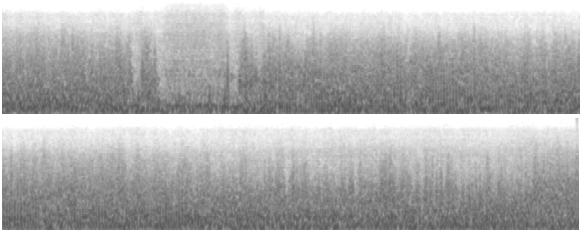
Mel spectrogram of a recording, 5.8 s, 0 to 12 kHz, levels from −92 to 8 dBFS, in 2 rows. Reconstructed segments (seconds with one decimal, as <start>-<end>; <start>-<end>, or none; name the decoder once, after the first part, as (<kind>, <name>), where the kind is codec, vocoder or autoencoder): 1.0-3.9 (vocoder, Vocos)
